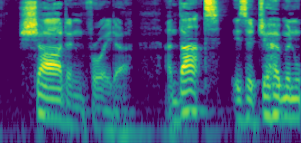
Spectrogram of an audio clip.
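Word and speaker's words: Schadenfreude: the key to watch the boats 30 is Sharden freuder Sharden freuder and that is a German word however we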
